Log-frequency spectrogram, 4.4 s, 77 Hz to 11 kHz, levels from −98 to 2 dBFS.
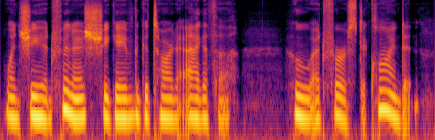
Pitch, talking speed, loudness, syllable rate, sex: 175 Hz, 205 wpm, -15 LUFS, 6.1 syllables/s, female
